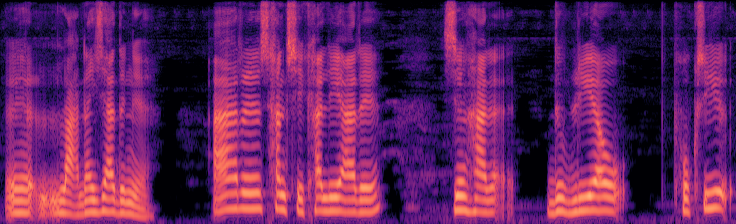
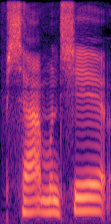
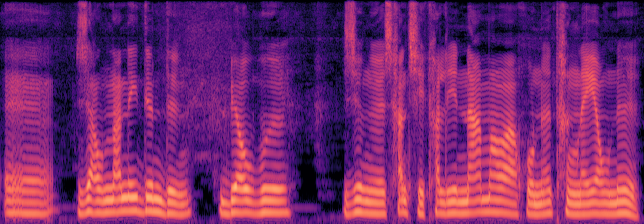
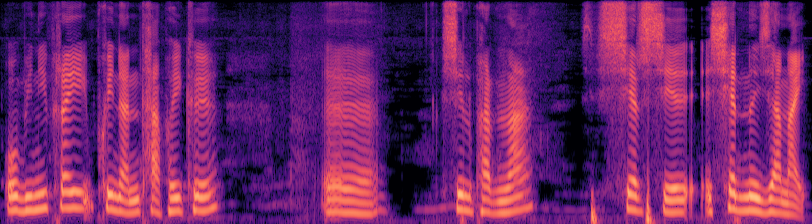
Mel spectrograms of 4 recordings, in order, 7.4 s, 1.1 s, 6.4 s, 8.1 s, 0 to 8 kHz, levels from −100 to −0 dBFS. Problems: none marked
